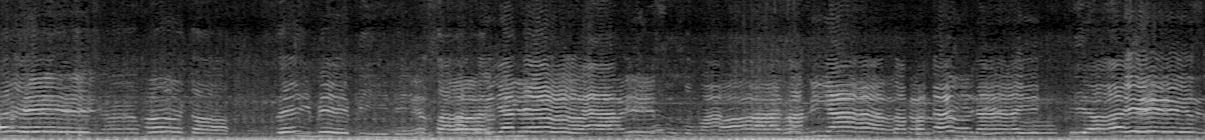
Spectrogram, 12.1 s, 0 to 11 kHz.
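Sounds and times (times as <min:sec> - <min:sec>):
engine low chug: 0:00.0 - 0:12.0
woman singing: 0:00.0 - 0:12.0.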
